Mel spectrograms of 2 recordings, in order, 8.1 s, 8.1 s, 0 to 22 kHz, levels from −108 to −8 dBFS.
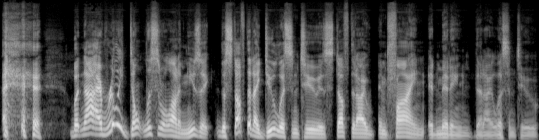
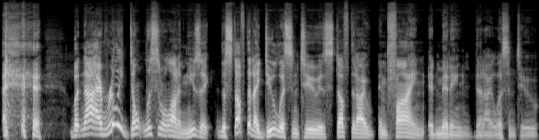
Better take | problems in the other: neither | none

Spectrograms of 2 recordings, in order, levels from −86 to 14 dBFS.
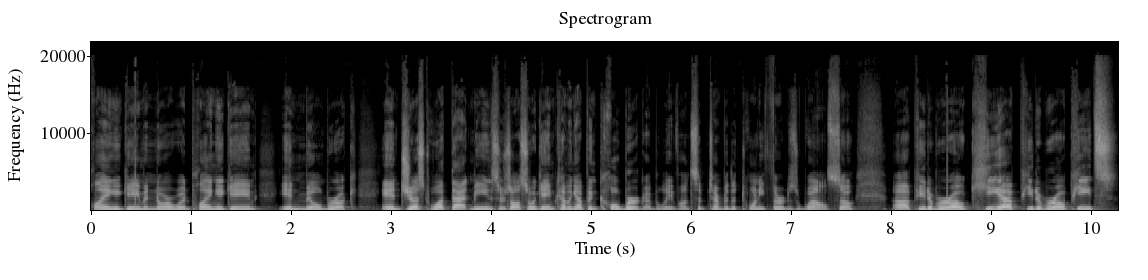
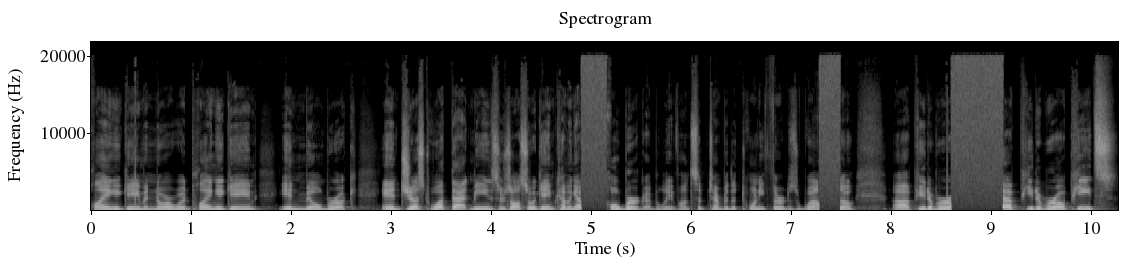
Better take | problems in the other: first | audio cutting out; filled with static; at 5 s, at 7.5 s and at 8.5 s for 0.5 s

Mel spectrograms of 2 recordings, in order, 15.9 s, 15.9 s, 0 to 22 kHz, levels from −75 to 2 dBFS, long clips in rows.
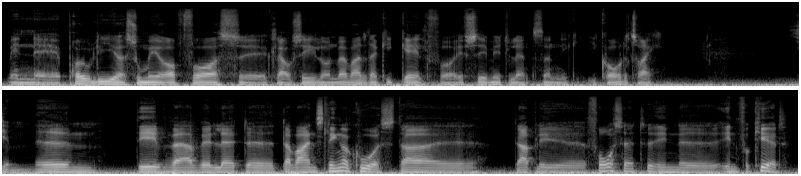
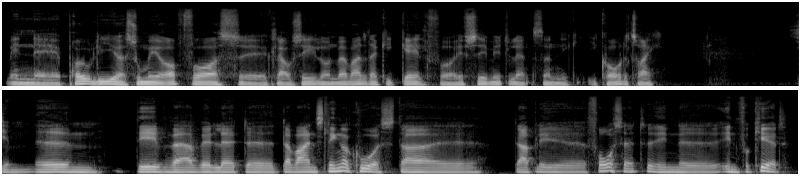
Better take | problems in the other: second | low rumble; faint; throughout; 25 dB below the speech

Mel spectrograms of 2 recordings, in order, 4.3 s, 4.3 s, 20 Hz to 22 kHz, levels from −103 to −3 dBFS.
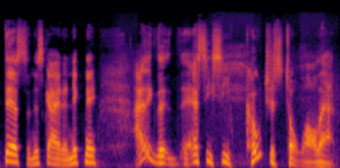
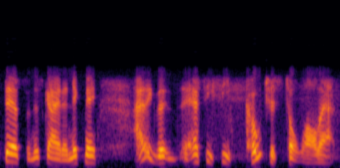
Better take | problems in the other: first | phone-call audio

